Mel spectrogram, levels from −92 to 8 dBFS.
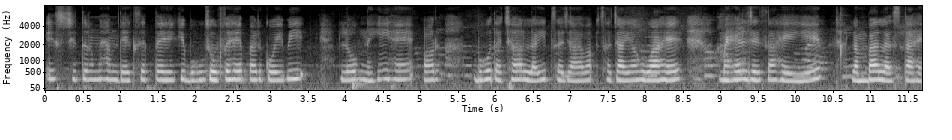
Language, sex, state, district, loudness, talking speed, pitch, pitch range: Hindi, female, Uttar Pradesh, Ghazipur, -16 LUFS, 160 wpm, 260 Hz, 250-275 Hz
